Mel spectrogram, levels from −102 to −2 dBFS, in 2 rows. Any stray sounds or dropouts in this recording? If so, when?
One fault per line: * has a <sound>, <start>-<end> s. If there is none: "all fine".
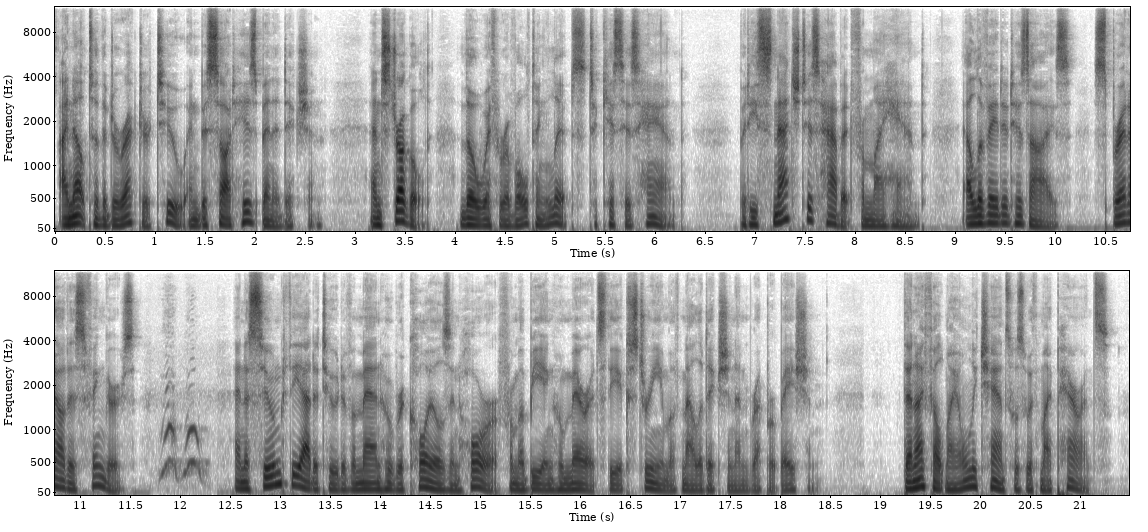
* has a bark, 11.8-12.3 s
